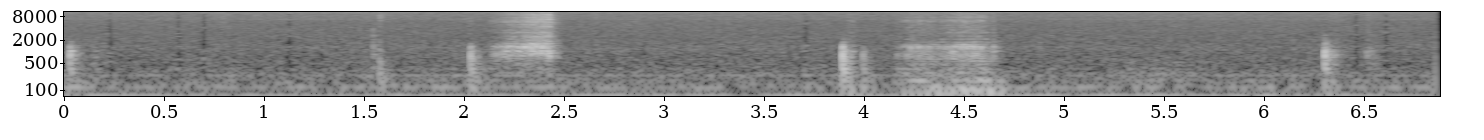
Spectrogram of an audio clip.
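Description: Fingers draw small details with white chalk on a large, solid painted chalkboard set in a green wooden frame. Short, sharp chalk taps are heard, along with two longer, brighter scratching strokes. A steady low hum runs underneath throughout.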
